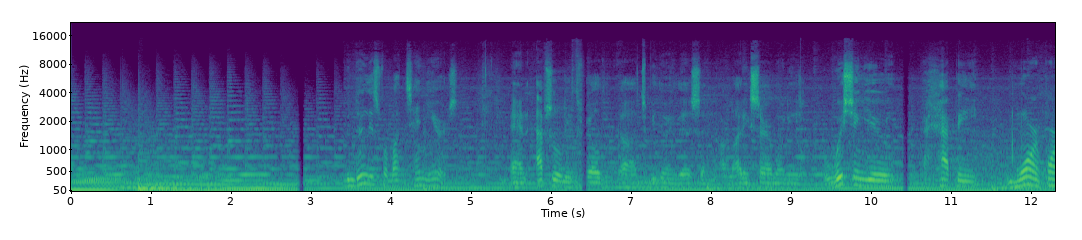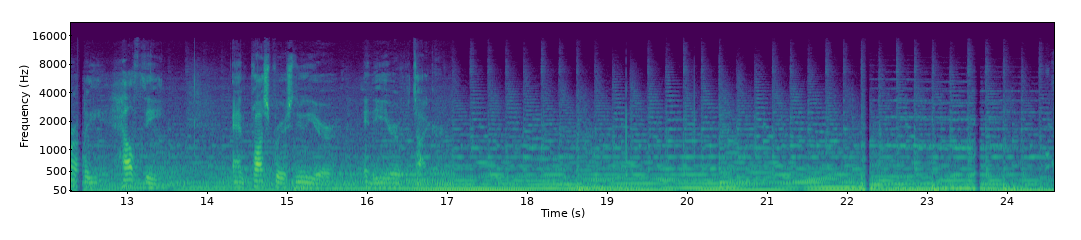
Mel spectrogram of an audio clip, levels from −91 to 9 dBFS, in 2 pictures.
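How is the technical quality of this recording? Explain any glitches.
The recording is marred by two kinds of fault: six short dropouts from bursts of packet loss, and two loud pops near the end.

The bursts of packet loss fall at 2.83, 6.38, 10.39, 12.37, 22.22 and 23.59 s. Each time, roughly 60 ms of audio never arrived, and the receiver covered about the same span by extending the last sound it had and fading it down. Each glitch sounds like a brief held buzz or dying hiss, after which the audio jumps ahead with material missing. Unlike a pop, nothing is added on top here. The sound itself stalls and then skips.

The loud pops come at 19.24 and 20.09 s, each lasting about 20 ms. The first stands well above the surrounding level and the second only a little above it. A sudden voltage step or pulse, likely from a connector, switch, static discharge or driver glitch, was added to the signal. 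Each is heard as a sharp click-thump riding over the sound, which carries on underneath without any gap. That continuity is what separates these pops from the packet-loss dropouts.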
